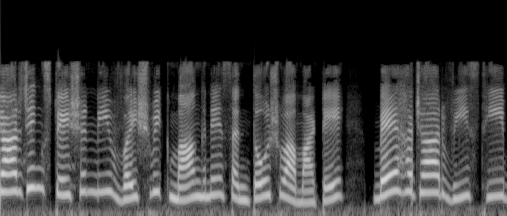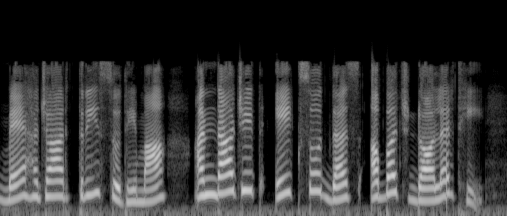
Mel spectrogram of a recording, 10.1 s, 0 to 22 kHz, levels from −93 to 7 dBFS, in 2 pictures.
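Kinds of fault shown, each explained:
Concealed Bluetooth headset packet loss at 1.64 s, 4.10 s and 9.51 to 9.53 s: headset-to-phone packets dropped, and the receiver filled each gap (15 ms, 15 ms, then 22.5 ms) by repeating the best-matching recent stretch of waveform, leaving brief buzzy patches in the mSBC-carried speech.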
